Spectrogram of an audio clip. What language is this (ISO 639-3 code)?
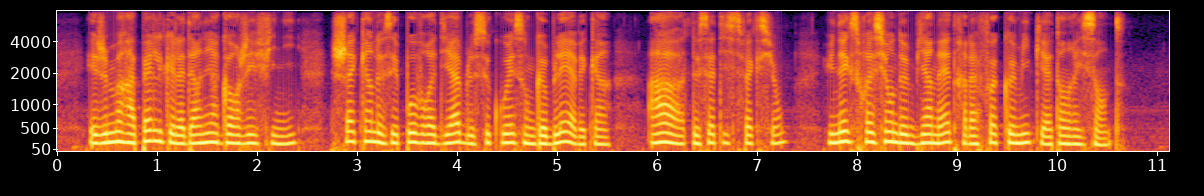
fra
